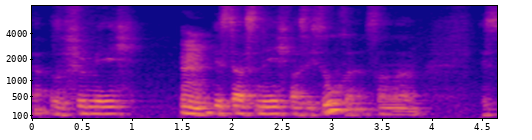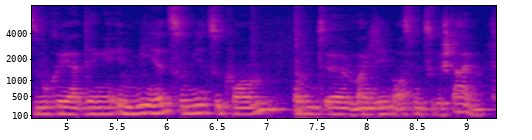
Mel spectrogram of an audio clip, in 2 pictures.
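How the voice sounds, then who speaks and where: A man speaks fairly slowly at a medium pitch, his tone dark, mellow and somewhat breathy. His pitch varies in an ordinary way, and audible room echo surrounds the voice. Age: 40s. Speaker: sales and life coach. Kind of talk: interview.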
